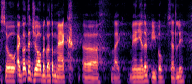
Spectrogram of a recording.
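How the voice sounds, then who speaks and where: A man talks fairly quickly with ordinary pitch variation while noticeable background noise is present. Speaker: conference speaker. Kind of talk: conference talk.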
